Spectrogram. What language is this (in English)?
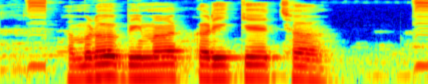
Maithili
